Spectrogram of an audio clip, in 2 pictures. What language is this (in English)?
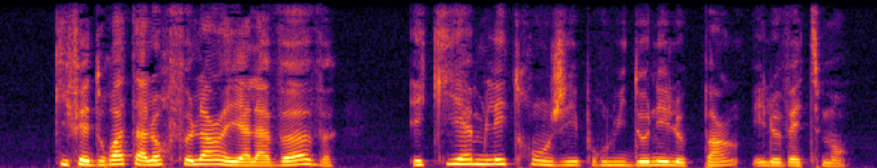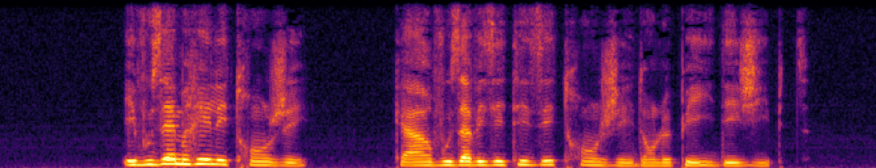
French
